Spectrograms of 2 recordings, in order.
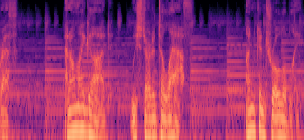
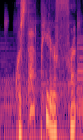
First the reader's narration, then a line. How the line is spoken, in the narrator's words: with a very confused look on her face, quietly said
